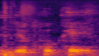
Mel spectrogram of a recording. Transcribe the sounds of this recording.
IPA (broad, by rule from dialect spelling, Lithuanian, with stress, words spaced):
ˈlʲɪkʊ ˈkɐɪ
